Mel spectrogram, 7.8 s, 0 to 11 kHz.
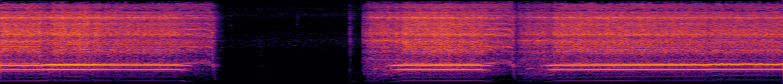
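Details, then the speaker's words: American Flyer #568 steam whistle on transformer with whistle button: steady hooting two-tone whistle in separate clean blasts; works, though owner unsure it sounds as intended. "so I don't know if that's what it's supposed to sound like but it works to some degree and it comes with the whistle button"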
